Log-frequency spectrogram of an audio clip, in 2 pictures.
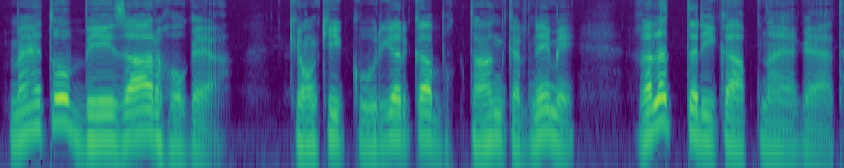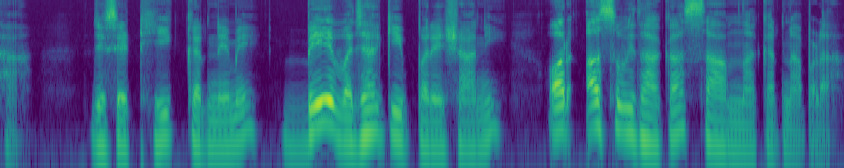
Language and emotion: Hindi, sad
